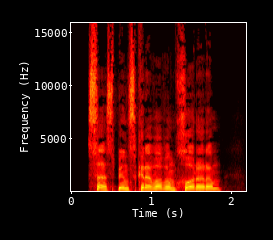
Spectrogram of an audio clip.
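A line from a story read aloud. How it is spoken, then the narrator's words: Ringing laughter. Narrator (Russian): Милена звонко рассмеялась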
